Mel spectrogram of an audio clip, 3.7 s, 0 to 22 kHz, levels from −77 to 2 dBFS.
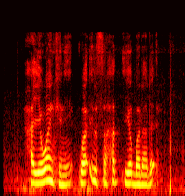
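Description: No technical faults can be heard anywhere in the speech.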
